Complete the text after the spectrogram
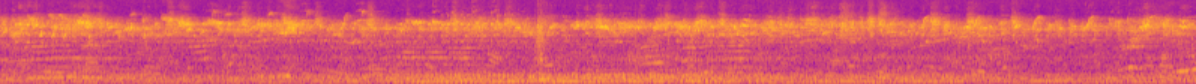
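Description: Many caged songbirds chirp and trill busily.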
